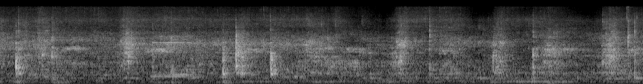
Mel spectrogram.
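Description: A spatula stirring chopped vegetables in tomato pasta sauce around a nonstick frying pan, with irregular scrapes and sharp clicks as it knocks against the pan.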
